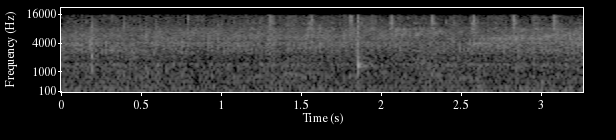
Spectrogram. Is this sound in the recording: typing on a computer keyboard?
no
